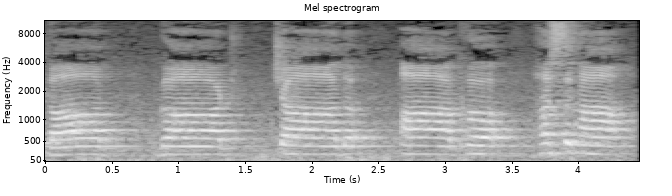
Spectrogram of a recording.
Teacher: ये वे वर्ण हैं जिनका उच्चारण मुख एवं नासिका दोनों से होता है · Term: अनुनासिक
